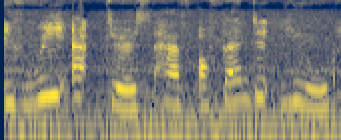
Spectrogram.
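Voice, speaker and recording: A woman's voice: high-pitched, a little slow, music in the background, low-quality recording. A young woman in an amateur dramatic reading, playing stage characters who address the company in modernised Shakespeare. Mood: apologetic, coaxing. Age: young adult.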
